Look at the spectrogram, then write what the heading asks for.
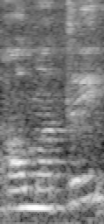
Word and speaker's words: Алматы: Нет, там переводится алма это яблоко, алматы яблоневый. No, Alma Ata. Алма-ата это русское произношение. Алматы.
